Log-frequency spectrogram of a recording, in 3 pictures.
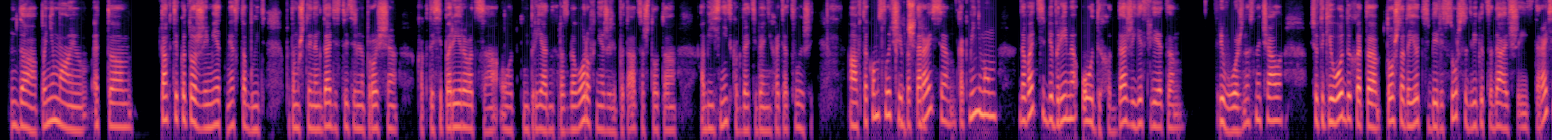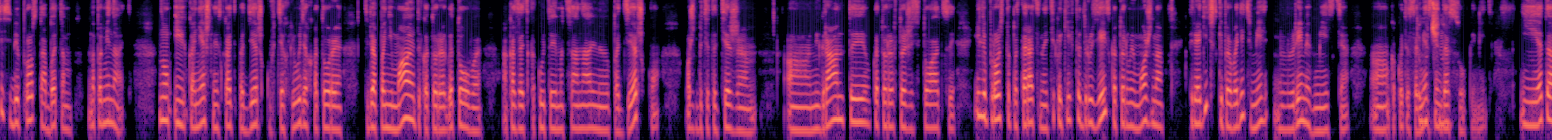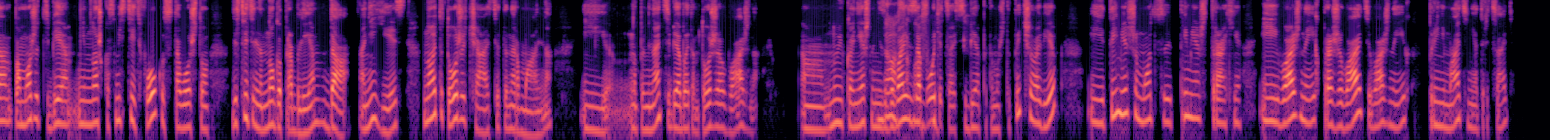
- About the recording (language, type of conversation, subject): Russian, advice, Как безопасно и уверенно переехать в другой город и начать жизнь с нуля?
- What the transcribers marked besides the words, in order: tapping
